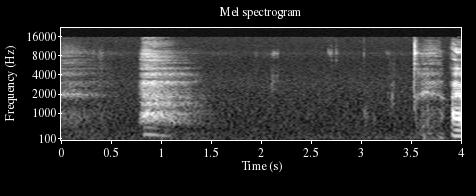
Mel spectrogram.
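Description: A woman sighs once about a second in: a short, breathy exhale whose voiced start drops in pitch.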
